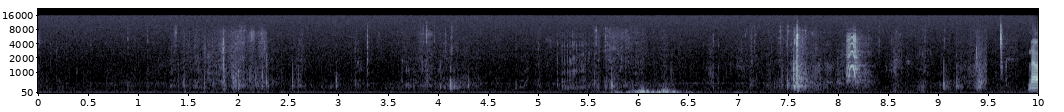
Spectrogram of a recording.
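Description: Handling noises of an inflatable kayak's padded seat being unclipped and lifted out: rustling and scattered clicks of its straps and clips, with a dull thump about six seconds in and a couple of sharp clicks shortly after.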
